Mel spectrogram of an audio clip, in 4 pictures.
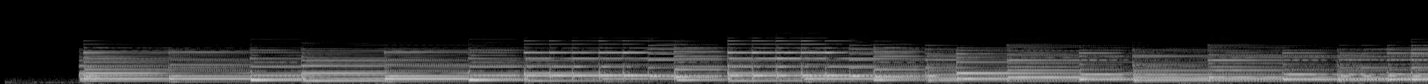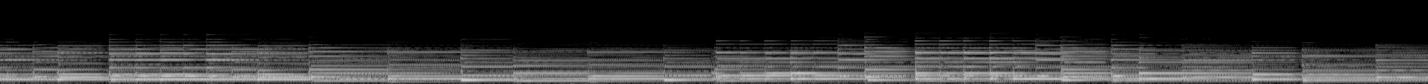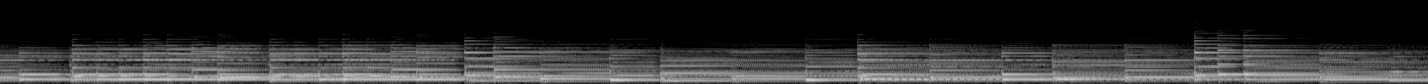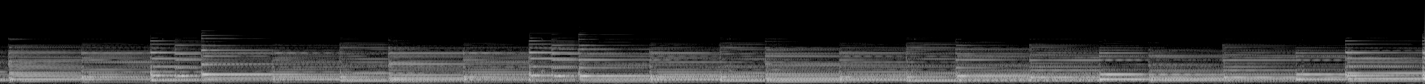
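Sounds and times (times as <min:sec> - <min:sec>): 
piano accompaniment: 0:00.0 - 0:57.0.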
